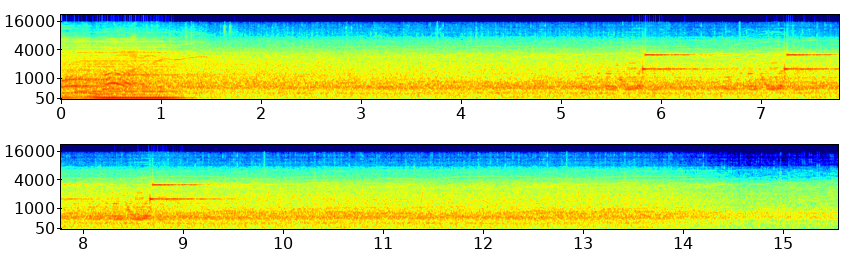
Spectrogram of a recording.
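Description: A crowd cheers loudly in a stadium.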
